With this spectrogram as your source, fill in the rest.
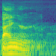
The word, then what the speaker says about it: Bangor: I always wondered if it was Bangor or Bangor, but I think it's Bang. I think he pronounces it Bangor.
